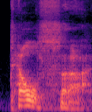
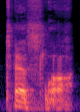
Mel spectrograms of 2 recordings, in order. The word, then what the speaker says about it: Tesla: a little humiliation therapy i keep saying telsa it's tesla i know this but when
